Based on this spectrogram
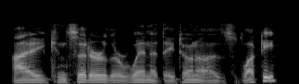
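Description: A man's fairly low voice with fairly even intonation, an unremarkable speaking voice. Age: 30s. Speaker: racing podcast co-host. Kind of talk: casual chat.

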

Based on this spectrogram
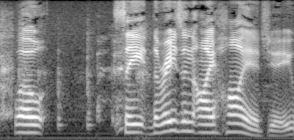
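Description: Noticeable background noise runs under a man speaking with lively intonation. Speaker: podcast host. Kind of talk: casual chat.

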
